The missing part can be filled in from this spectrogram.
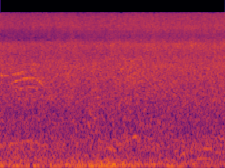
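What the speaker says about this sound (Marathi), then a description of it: "झरणा तयार होतं तिकडे" A waterfall forming during heavy monsoon rain in the Konkan countryside makes a steady, dense roar of rushing water that fills the whole short stretch without a break.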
